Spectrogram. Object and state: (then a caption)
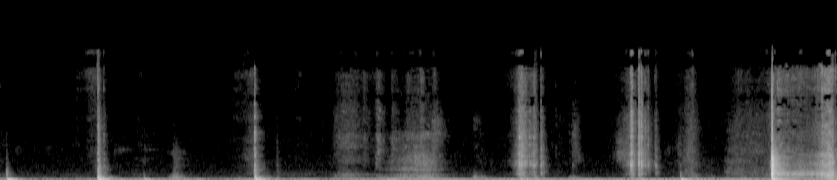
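Kinetic sand being cut with a knife. A metal kitchen knife blade, held by hand, cuts and scrapes through several flat coiled rounds of solid, soft orange kinetic sand on a white table, slicing, dragging and pulling the sand apart. About six dull, low thuds land as the blade strikes the table, with soft gritty scraping and brief bright hissing rasps between them. The final cut is the sharpest, followed by a short rustling drag.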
